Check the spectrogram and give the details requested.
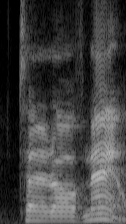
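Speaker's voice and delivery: bossy, sassy, acted out. Retelling her order to turn the game off: imitating a sassy command. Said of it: "she was real sassy when she told him to turn the game off".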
